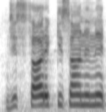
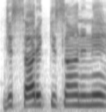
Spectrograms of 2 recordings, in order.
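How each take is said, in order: Both takes have the same delivery.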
